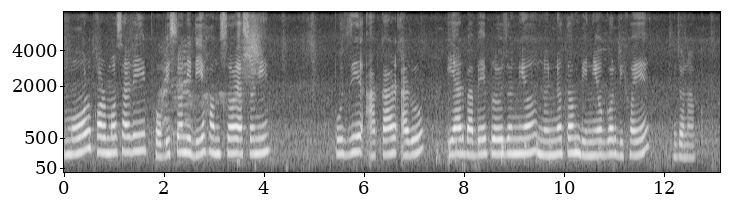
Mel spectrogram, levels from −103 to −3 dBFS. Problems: background sounds at intervals, background conversations at intervals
